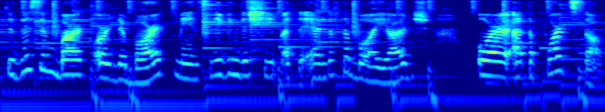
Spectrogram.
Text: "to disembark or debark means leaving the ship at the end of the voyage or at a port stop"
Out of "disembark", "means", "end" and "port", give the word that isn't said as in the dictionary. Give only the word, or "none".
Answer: means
